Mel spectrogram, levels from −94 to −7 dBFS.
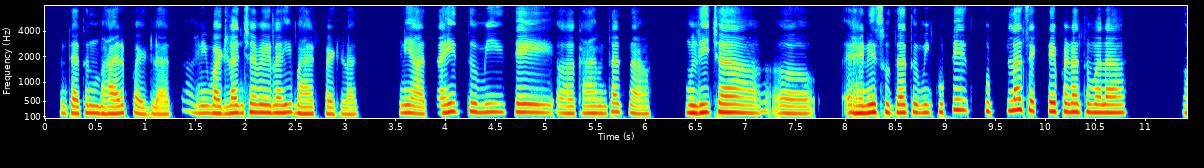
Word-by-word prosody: आणि 185 - -6
त्यातून 190 +1 0
बाहेर 175 +1 +2
पडलात 165 -3 -3 0.2
आणि 195 -5 -5
वडिलांच्या 195 +3 +2
वेळेलाही 200 0 +3
बाहेर 175 -3 0
पडलात. 165 -2 -4 0.4
आणि 200 0 +1
आताही 195 +5 0
तुम्ही 220 -1 0
ते 220 -1 +3 0.3
अ, 190 -1 -3
काय 185 0 -2
म्हणतात 185 +4 -2
ना, 180 -3 -3 0.4
मुलीच्या 210 +2 +4 0.2
अ, 185 -4 -4 0.4
ह्याने 195 +1 +6
सुद्धा, 210 -1 +1
तुम्ही 205 -1 0
कुठे 275 +6 0 0.2
कुठलाच 255 +4 +1
एकटेपणा 235 -2 +3
तुम्हाला 205 -1 +3 0.6
अ, - - -5
200 Hz, 140 wpm, -24 LUFS, 185-215 Hz, 0.6 s, ह्याने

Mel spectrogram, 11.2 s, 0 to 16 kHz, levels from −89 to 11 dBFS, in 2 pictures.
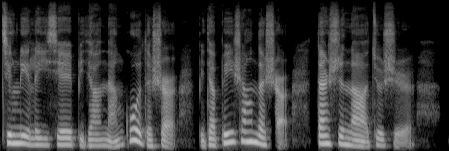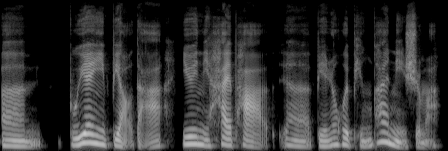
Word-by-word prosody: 经 200 -2 +5
历 190 -2 +4
了 165 0 -1
一 160 -1 -2
些 165 +1 +1
比 160 - -6
较 140 0 -3
难 135 +1 -2
过 260 +5 +4
的 145 -8 -3
事 135 - 0
儿， - - -2 0.2
比 - - -5
较 155 - +2
悲 210 +9 +3
伤 240 0 +4
的 185 - +4
事 160 - -2
儿， - - -3 0.3
但 190 0 +5
是 185 0 0
呢， 135 -7 +2
就 145 +5 -4
是， - - -6 0.4
嗯， 130 -4 -2 0.3
不 155 +1 0
愿 210 0 +7
意 170 - +2
表 145 -5 -2
达， - - -5 0.2
因 180 0 +2
为 180 - +4
你 160 -5 0
害 155 +2 +1
怕， 150 - -1 0.2
呃， 135 -5 -6
别 130 -1 -3
人 155 +4 -2
会 160 -2 0
评 135 -2 -7
判 215 -2 +1
你 120 - -1
是 - - -1
吗？ - - -9
160 Hz, 235 characters per minute, -24 LUFS, 140-185 Hz, 0.4 s, 愿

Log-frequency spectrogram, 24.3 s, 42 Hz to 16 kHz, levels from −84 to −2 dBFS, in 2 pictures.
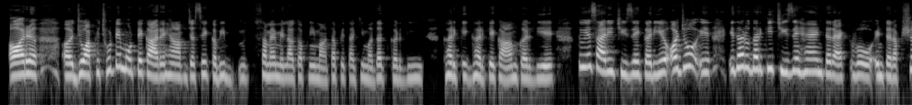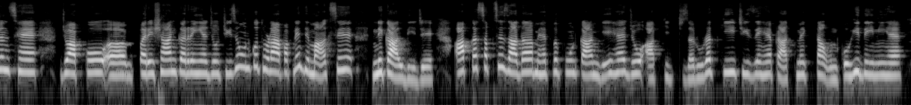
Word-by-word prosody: और 230 +3 +10
अ, 230 -1 -1
जो 235 +5 +2
आपके 235 +2 +4
छोटे-मोटे 295 0 0
कार्य 220 -4 +3
हैं, 230 - -3
आप 210 -1 -2
जैसे 220 +3 -4
कभी 215 0 -4 0.2
उम, 195 - -10 0.2
समय 215 -2 -1
मिला, 195 -1 -3
तो 200 - -6
अपनी 195 0 -7
माता-पिता 195 +2 -7
की 200 +3 -10
मदद 195 +2 -4
कर 190 -1 -5
दी, 190 +2 -9 0.3
घर 230 -2 +1
के 215 +2 -8
घर 210 +1 -3
के 210 -1 -3
काम 185 0 -2
कर 190 -1 -2
दिए, 190 +2 -2 0.4
तो 365 - 0
ये 370 +1 +1
सारी 290 -6 +4
चीज़ें 245 -2 -2
करिए 230 +3 0
और 300 +3 +6
जो 370 +3 +2
ए 270 0 -4 0.3
इधर-उधर 330 0 +4
की 335 - +2
चीज़ें 295 -2 -1
हैं, 280 +1 0
इंटरैक्ट 235 -7 -1
वो 220 -3 -1
इंटरप्शंस 215 +9 -2
हैं, 275 -1 +2 0.3
जो 260 +1 +3
आपको 260 +2 +4
अ, 225 -2 +4 0.2
परेशान 255 +3 +2
कर 265 -2 +1
रही 255 0 0
हैं, 250 -1 -1
जो 250 +1 -3
चीज़ें, 320 +9 -3
उनको 365 +1 -2
थोड़ा 295 -3 +4
आप 265 0 +3
अपने 295 +8 -2
दिमाग 230 -4 +2
से 310 -1 -1 0.3
निकाल 245 -6 +6
दीजिये। 180 0 -5 0.4
आपका 300 +3 +2
सबसे 345 +1 -2
ज़्यादा 270 -1 +4
महत्वपूर्ण 260 +1 -4
काम 225 -1 +1
ये 230 - -3
है, 270 +2 -1
जो 250 0 -2 0.2
आपकी 190 0 -13 0.2
ज़रूरत 200 +10 -2
की 270 0 -2
चीज़ें 240 0 -4
हैं, 245 +1 -2
प्राथमिकता 230 +6 -2
उनको 180 +2 -3
ही 275 +5 +1
देनी 230 0 -4
है 225 0 0
240 Hz, 195 wpm, -24 LUFS, 210-275 Hz, 0.4 s, और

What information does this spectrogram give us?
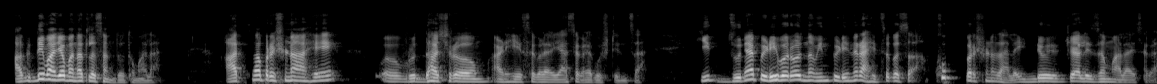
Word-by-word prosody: अगदी 160 - +1
माझ्या 210 -3 +9
मनातलं 170 -4 +2
सांगतो 110 -9 -7
तुम्हाला. 85 -1 -14 0.7
आजचा 155 +8 +1
प्रश्न 190 -4 0
आहे 170 +1 +2 0.5
अ, - - -8
वृद्धाश्रम 135 0 0
आणि 115 0 -5
हे 120 -1 -6
सगळं 115 0 -7
या 110 0 -7
सगळ्या 105 +1 -10
गोष्टींचा, 95 -3 -15 0.6
की 185 - -2 0.2
जुन्या 155 +9 +4
पिढीबरोबर 205 0 +6
नवीन 180 -1 -2
पिढीने 175 0 -1
राहायचं 155 -5 -1
कसं. 160 -2 -4 0.2
खूप 310 -1 -4
प्रश्न 160 -3 -5
झाले 105 -7 -7
इंडिव्हिज्युअलिझम 135 0 -2
आला 105 -1 -8
आहे 100 -1 -11
सगळा. - - -19
150 Hz, 155 wpm, -23 LUFS, 120-180 Hz, 0.7 s, माझ्या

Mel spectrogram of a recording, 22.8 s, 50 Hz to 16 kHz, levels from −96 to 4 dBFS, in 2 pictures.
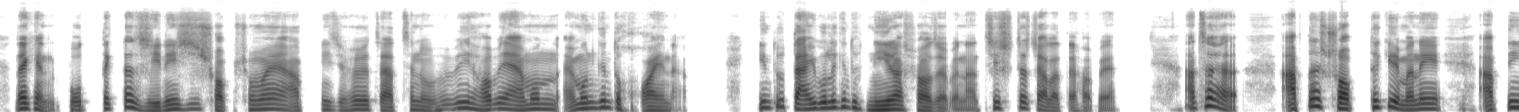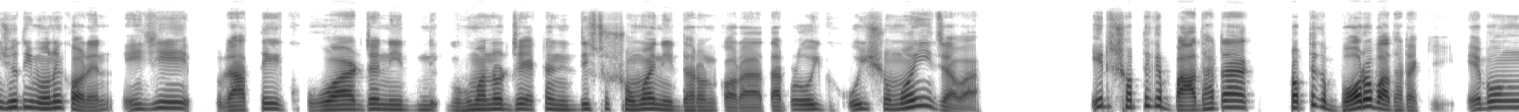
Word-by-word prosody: দেখেন, 175 -2 +3 0.2
প্রত্যেকটা 160 +9 -4
জিনিস 135 +7 -1
যে 165 - -7
সবসময় 150 +7 -2
আপনি 120 +4 -17
যেভাবে 145 +4 -3
চাচ্ছেন, 115 +5 -4
ওভাবেই 155 +11 -4
হবে 150 +5 -1
এমন 160 +4 -1 0.2
এমন 175 +3 0
কিন্তু 205 -6 -1
হয় 120 0 -2
না। - - -24 0.6
কিন্তু 200 +3 -4
তাই 160 -1 +5
বলে 195 +2 +3
কিন্তু 205 -3 -2
নিরাশ 145 0 +4
হওয়া 115 -3 +2
যাবে - - -7
না; - - -8
চেষ্টা 195 0 -4
চালাতে - - -3
হবে। - - -9 0.6
আচ্ছা, - - +3 0.6
আপনার 245 +1 +1
সবথেকে 210 +6 +3
মানে 165 +4 +1 0.5
আপনি 170 +8 -2
যদি 210 0 +3
মনে 190 +3 +5
করেন 115 0 +3 0.3
এই 160 - -2
যে 195 0 +1 0.5
রাতে 130 +7 0 0.2
ঘুয়ার 140 +5 +4
যে 160 - +4
নিদ 145 -2 -2
নির 135 - -6 0.2
ঘুমানোর 150 +5 +3
যে - - +2
একটা 165 - -3
নির্দিষ্ট 150 +3 -4 0.2
সময় 160 +3 +5
নির্ধারণ 120 -2 -2
করা, 100 -1 -1
তারপর 120 +5 -2
ওই 150 - 0 0.3
ওই 160 - +1
সময়ই 195 - +4
যাওয়া। - - -1 0.9
এর 245 - 0
সবথেকে 250 +3 +1
বাধাটা, 170 +11 +5 0.4
সবথেকে 200 +9 +2 0.2
বড় 195 +8 +12
বাধাটা 125 -5 +2
কী? - - -24 0.3
এবং 205 +4 +2
155 Hz, 160 wpm, -23 LUFS, 135-190 Hz, 0.9 s, বড়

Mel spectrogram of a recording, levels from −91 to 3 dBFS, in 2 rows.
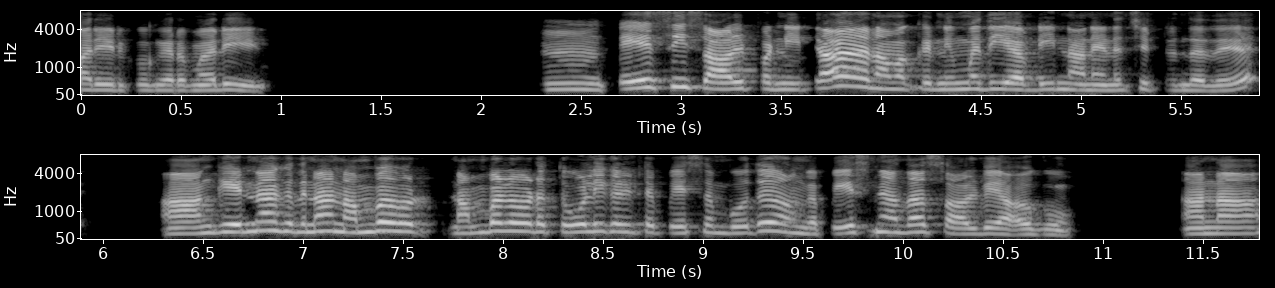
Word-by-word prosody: மாரி 200 -1 -1
இருக்குங்கற 185 0 -7
மாரி 195 +2 -1 1.6
ம் 215 -1 -5
பேசி 275 +4 +3
சால்வ் 235 0 +3
பண்ணிட்டா 215 +3 +2 0.2
நமக்கு 225 -1 -2
நிம்மதி 230 +1 -2
அப்டின்னு 210 +1 -4
நான் 195 -1 0
நினைச்சிடிருந்தது. 185 -2 -6 0.6
அ - - +2
அங்க 245 +4 -4
என்னாகுதுன்னா, 290 -1 +3
நம்ப 260 +5 +1 0.4
நம்பளோட 290 +4 +2
தோழிகள்ட்ட 270 -1 -2
பேசம்போது 230 +3 -5
அவுங்க 225 -7 -4
பேசுனா 250 +3 -1
தான் 260 0 0
சால்வே 200 -1 -1
ஆகும். 175 -4 -7 0.6
ஆனா 210 +1 +2
225 Hz, 125 wpm, -22 LUFS, 205-260 Hz, 1.6 s, பேசி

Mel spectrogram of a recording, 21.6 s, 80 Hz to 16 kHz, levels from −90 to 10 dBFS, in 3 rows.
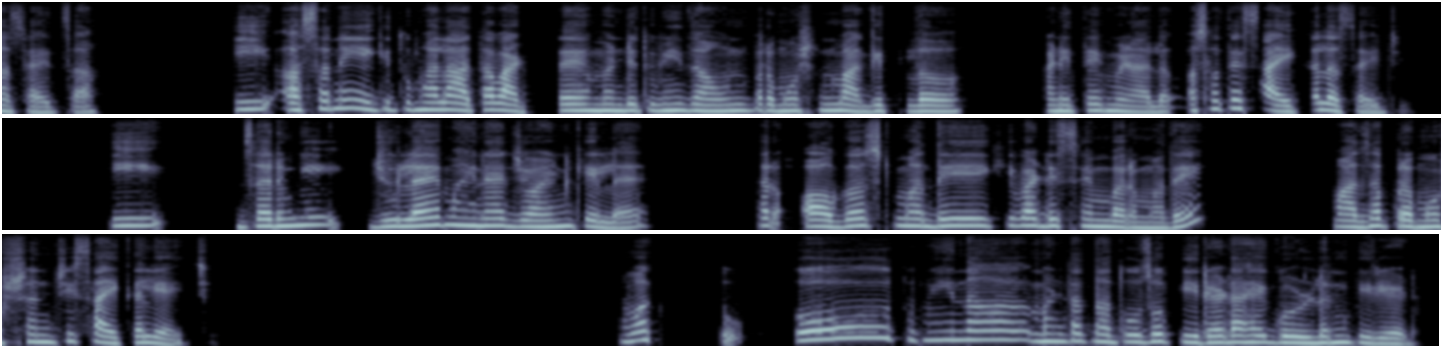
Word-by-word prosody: असायचा. 160 - -6 0.7
की 245 +1 -2
असं 225 +3 +1
नाही 275 0 -1
आहे, 245 - +1
की 230 - -7
तुम्हाला 230 0 +2
आता 215 +2 +1
वाटतंय 205 0 +1
म्हणजे 200 0 +3
तुम्ही 200 0 +2
जाऊन 195 0 +2
प्रमोशन 195 0 -1
मागितलं 185 -1 +1 0.5
आणि 190 0 +1
ते 205 - 0
मिळालं. 170 -4 -1
असं 200 +6 -4
ते 275 - +1
सायकल 210 -3 -1
असायची, 80 - -4
की 230 +2 -8 0.5
जर 220 0 +4
मी 250 +2 -1 0.2
जुलै 215 +4 +5
महिन्यात 230 -3 +2
जॉइन 200 +1 +2
केलंय, 180 -4 -2 0.6
तर 235 - -2 0.2
ऑगस्टमध्ये 225 +2 +1
किंवा 230 0 +1
डिसेंबरमध्ये 190 -4 0 0.7
माझं 200 +2 +1
प्रमोशनची 210 +3 0
सायकल 200 -3 0
यायची. 175 -1 -5 2.1
मग 275 +4 0 0.3
तो - - -8 0.3
तो 340 +6 +3
तुम्ही 280 0 -5
ना 290 0 0 0.3
म्हणतात 240 0 0
ना, 230 - +1
तो 225 0 +1
जो 235 +2 +2
पिरियड 205 -1 +2
आहे, 215 0 +3
गोल्डन 200 0 +3
पिरियड. 175 -5 -2
205 Hz, 135 wpm, -22 LUFS, 190-230 Hz, 2.1 s, जुलै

